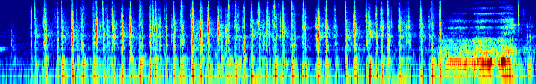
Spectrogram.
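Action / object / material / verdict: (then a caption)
tap / mechanical keyboard with round plastic keycaps / plastic / none. Fingertips of both hands type on a compact backlit mechanical keyboard with round plastic typewriter-style keycaps. A rapid, uneven run of sharp, bright clicks and clacks with very short decay fills most of the clip. It ends in a softer, continuous rustling noise.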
